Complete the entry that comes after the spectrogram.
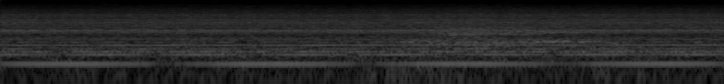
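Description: Race car engines from Need for Speed Underground hum steadily at a constant pitch, a continuous droning whine that holds without pause throughout, with no talk over it.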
